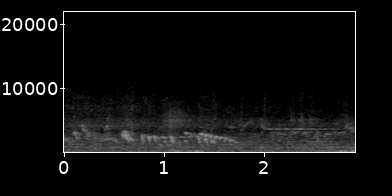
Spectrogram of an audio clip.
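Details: Purple martin (Progne subis) colony in downtown Batavia, Illinois, with several birds chattering at once in overlapping, gurgling chirps and rich warbled notes over a soft outdoor hiss.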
